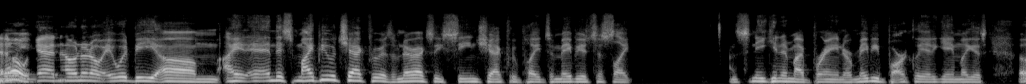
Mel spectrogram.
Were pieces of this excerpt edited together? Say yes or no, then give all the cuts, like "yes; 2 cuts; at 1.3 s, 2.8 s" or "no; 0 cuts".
no; 0 cuts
